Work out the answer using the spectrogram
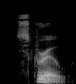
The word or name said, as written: screw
